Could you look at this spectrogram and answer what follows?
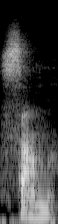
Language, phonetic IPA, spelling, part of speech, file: Polish, [sãm], sam, pronoun / noun, Pl-sam.ogg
